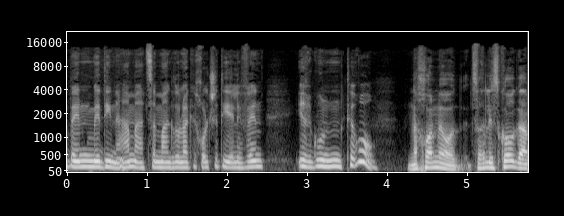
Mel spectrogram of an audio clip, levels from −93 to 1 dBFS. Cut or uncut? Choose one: uncut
